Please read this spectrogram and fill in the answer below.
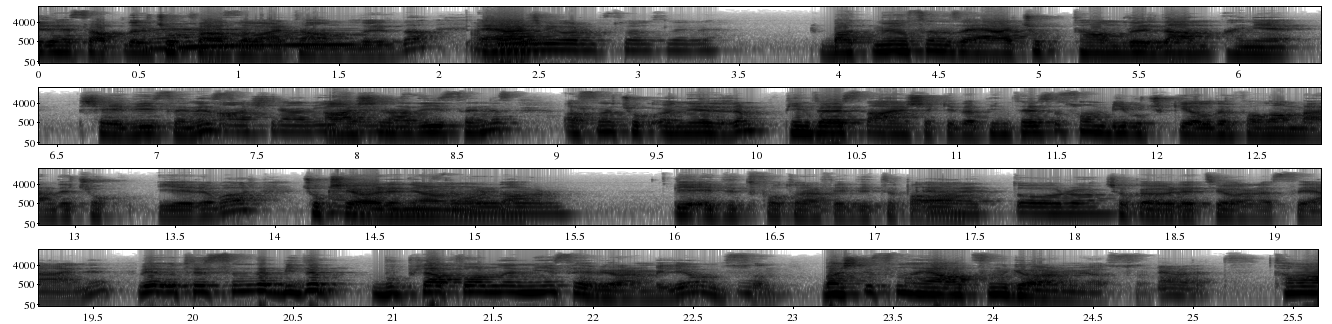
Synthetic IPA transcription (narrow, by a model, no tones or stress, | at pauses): biɾhesaplˠaɾɯt͡ʃʰo̞kfazlˠavaɾt̪ʰamllˠɯɾd̪aejæɾlˠijoɾumsøzlʲeɾɪ | bakmɯjo̞ɾsanɯze̞jæɾt͡ʃʰo̞k̚t̪ʰamlˠɯɾd̪anhanɪ | ʃe̞jd̪ijːlʲsenizaʃinad̪iaːʃinad̪ijilʲse̞niz̥aslˠɯnd̪at͡ʃʰokø̞ne̞ɾiɾimpʰint̪ʰeɾɛst̪ɛajnɯʃe̞cʰilʲd̪ɛpint̪ʰeɾɛst̪ɛso̞nbibut͡ʃʰu̥kjɯlˠɯɾfalˠanbænd̪ɛt͡ʃʰo̞k̚ | je̞ɾivaɾ̥t͡ʃʰo̞kʃejø̞ːɾe̞nijo̞ɾummo̞ɾd̪a | bied̪it̪ʰfo̞t̪ʰo̞ɾafe̞d̪it̪ʰifalˠaɛt̪̚d̪oːɾʊt͡ʃʰo̞kø̞ːɾe̞t̪ʰijooɾasɯjaːnɪvɛøt̪ʰesind̪ɛbid̪ɛbupʰlʲat̪fo̞ɾmlˠaɾɯnijɛse̞vijo̞ɾumbilʲijo̞ɾmusun | baʃlˠɯsɯnɦajaːt̪ʰɯnɯɟøɾmyjo̞̰sunevɛt̪ | t̪ʰama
